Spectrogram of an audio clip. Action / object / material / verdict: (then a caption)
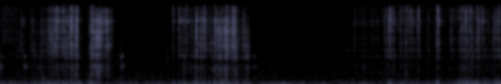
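scrape / small embossed metal pyramid / metal / none. Long red nails scratch and tap a small, copper-coloured, ornate metal pyramid with an embossed surface, held in the hand. Bursts of bright, raspy scratching alternate with quiet pauses, and short dry ticks stand out within them with almost no ring.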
